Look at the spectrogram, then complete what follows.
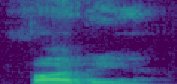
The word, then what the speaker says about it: Paris: Pronunciation is Pari.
